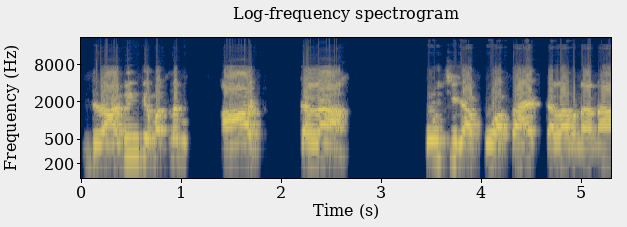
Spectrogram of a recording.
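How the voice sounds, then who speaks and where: Here a male tutor speaks a little slowly in a high, pushed, bright voice that is clear and resonant, with fairly even intonation. Teaching reading at a board in a coaching classroom, he stays patient and often repeats "theek hai" and "bhaiya." The recording sounds dull and lo-fi.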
